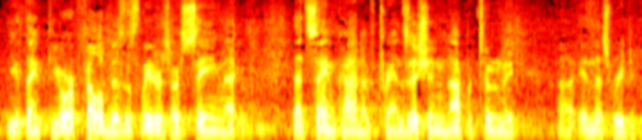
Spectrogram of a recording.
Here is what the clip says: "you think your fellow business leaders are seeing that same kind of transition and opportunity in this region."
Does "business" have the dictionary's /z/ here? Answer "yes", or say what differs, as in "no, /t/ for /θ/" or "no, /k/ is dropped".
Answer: yes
